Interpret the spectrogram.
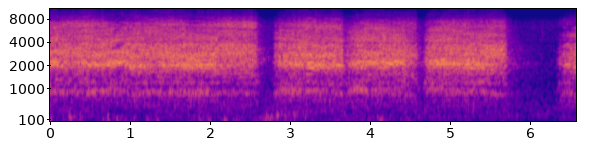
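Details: Sulphur-crested Cockatoo pair, Fraser Coast, Queensland, Australia, agitated by a Lace Monitor close to their nesting tree, giving almost unbroken raucous screeching in long harsh bursts separated by brief gaps.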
